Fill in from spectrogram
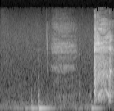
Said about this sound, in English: Excuse me as I cough and compose myself.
